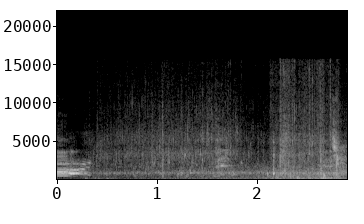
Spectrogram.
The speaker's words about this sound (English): And we got all this mullet splashing. All the mullet we need in one cast and two giant jacks.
